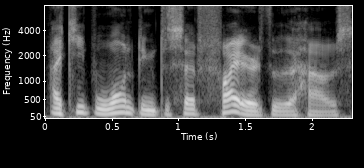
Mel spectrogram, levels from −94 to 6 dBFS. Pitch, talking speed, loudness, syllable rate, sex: 115 Hz, 235 wpm, -17 LUFS, 5.0 syllables/s, male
